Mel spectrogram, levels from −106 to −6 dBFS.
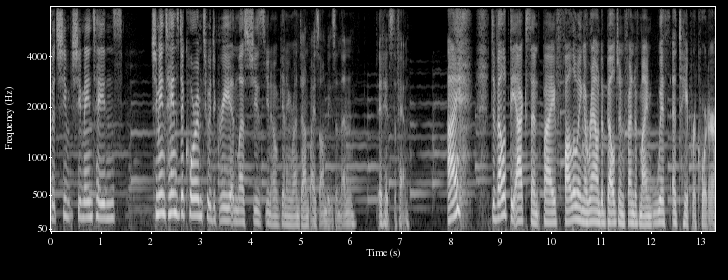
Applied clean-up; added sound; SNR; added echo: none; none; none; none.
